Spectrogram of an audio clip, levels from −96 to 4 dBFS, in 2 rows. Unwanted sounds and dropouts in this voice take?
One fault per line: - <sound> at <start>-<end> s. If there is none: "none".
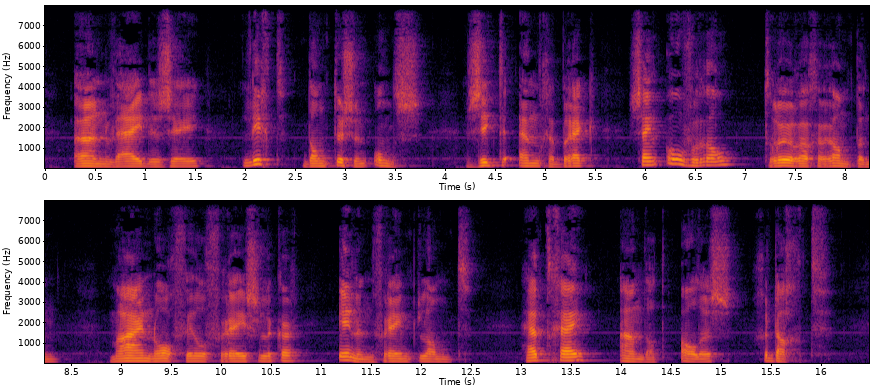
none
